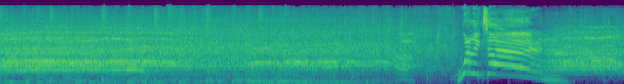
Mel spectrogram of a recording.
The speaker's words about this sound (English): Give us a cheer if you do listen to the podcast. Give us a cheer if you're enjoying it live. Then keep that cheering going, but make it more like the revolutionary orgy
